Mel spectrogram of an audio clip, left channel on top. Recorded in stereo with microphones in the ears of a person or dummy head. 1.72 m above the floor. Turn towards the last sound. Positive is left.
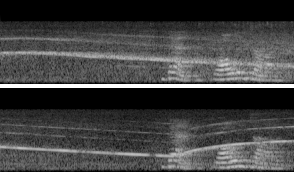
turn(degrees=50)  # may be behind; listen again after turning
